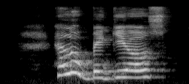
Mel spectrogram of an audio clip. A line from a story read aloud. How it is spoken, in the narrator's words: cried Noddy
